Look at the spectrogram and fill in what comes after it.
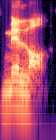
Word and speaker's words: mellon: It is indeed spelled melon, M-E-L-L-O-N. but in Sindarin, which is the name of the language that Tolkien comes up with, it is pronounced melon.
